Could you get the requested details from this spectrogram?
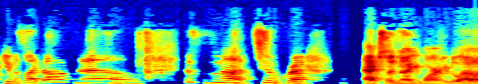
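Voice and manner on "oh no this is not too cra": soft, high imitation of a listener; small, high mock-reassuring voice; mock polite denial. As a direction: quietly mimic someone politely playing it down. Retold listener reaction, then retracted.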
